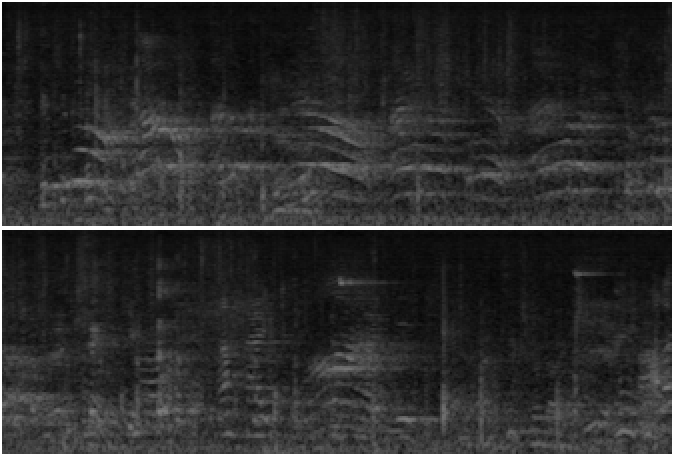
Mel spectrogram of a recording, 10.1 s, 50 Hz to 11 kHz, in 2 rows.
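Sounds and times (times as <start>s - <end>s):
children's voices chattering: 0.0s - 8.3s, 9.5s - 10.0s.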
